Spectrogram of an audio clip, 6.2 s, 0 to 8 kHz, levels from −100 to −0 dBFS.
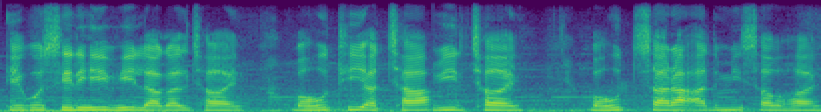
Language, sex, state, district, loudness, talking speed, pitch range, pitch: Hindi, male, Bihar, Samastipur, -18 LUFS, 155 wpm, 155-175 Hz, 165 Hz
